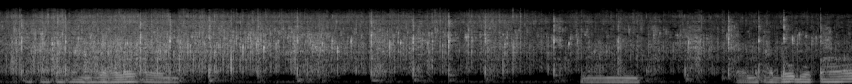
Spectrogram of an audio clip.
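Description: String beans cooking as adobo sizzle steadily in a pan while being stirred, with scraping stir strokes over the constant frying hiss and a voice talking intermittently in the foreground.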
